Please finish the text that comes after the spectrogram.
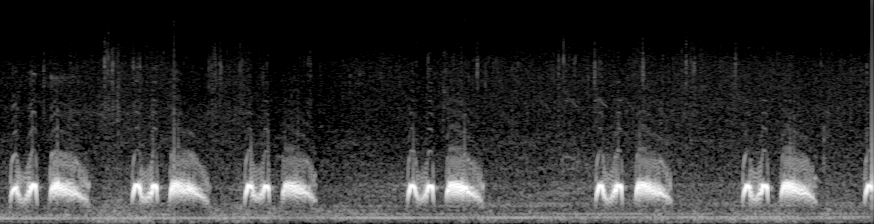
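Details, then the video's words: Spotted dove kept as a trapping decoy, calling to draw in wild doves while wind blows hard. Seven repeated phrases, each a quick double coo and a longer descending hoot, with brief pauses and a low droning background. "ต่อนกเขาใหญ่ ต่อเพนียด เปิดประทุน เจอลมแรง ยังพอได้ลุ้น"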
